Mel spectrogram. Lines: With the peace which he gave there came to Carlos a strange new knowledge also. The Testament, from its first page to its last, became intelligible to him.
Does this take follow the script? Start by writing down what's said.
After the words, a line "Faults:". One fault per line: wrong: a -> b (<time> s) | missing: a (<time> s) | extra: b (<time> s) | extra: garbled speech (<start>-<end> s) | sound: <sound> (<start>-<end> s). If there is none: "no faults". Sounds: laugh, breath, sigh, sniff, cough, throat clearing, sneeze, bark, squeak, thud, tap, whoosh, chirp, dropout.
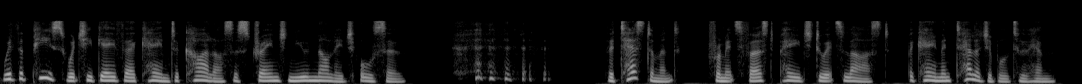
With the peace which he gave there came to Carlos a strange new knowledge also. The Testament, from its first page to its last, became intelligible to him.
Faults:
sound: laugh (4.5-5.5 s)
